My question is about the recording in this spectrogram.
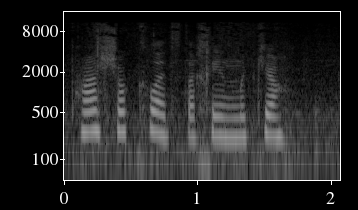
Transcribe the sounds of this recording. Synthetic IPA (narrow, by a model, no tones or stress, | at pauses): pʰaʃɔkʰlˠɛd̪d̥aχiːnlˠəkʰjɔ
